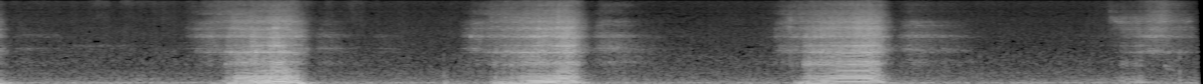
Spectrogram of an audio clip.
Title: My bro can Snore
